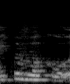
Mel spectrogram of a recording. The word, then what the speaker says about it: equivocal: The stress is going to be on the third level from the end, okay?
